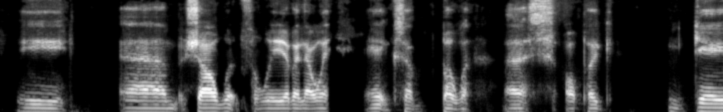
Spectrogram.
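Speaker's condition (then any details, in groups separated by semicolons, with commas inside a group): Cerebral palsy; unable to walk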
